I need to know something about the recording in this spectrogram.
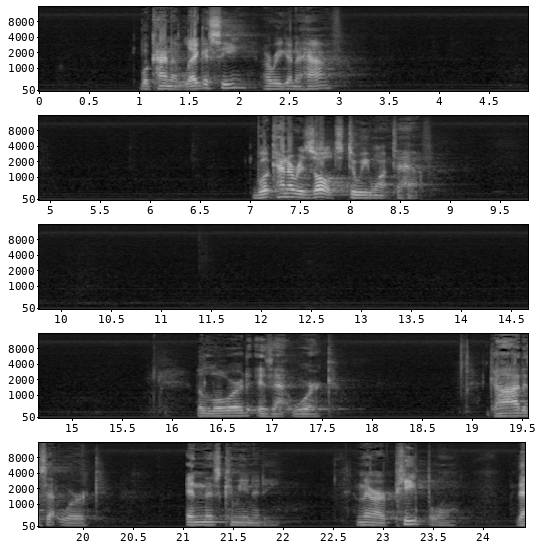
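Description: A man speaks calmly into a microphone in bursts with long pauses.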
